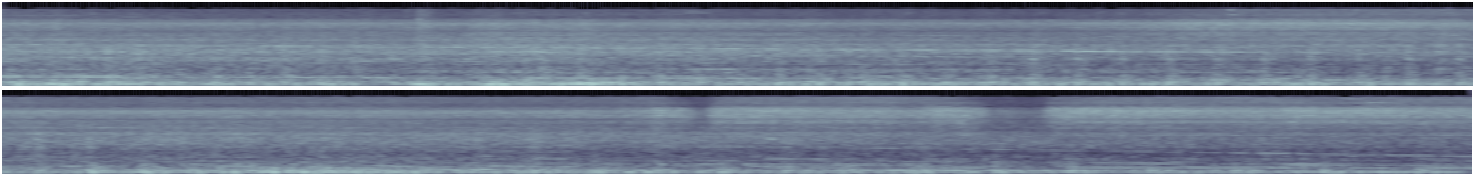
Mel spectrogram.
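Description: Keikyu electric train running on the rails, heard inside the leading car: a steady rumble of wheels and car body with the traction motors' whine falling steadily in pitch as the train slows.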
